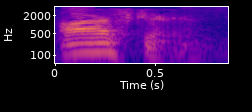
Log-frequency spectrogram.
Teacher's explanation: a true Nova Scotian, in saying the word A-F-T-E-R, will always insert an R. It will always come out after.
